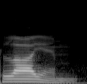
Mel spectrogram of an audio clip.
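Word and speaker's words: climb: كلير كلاين كلاين كلاين كلايم تنطقش البي كلاب كلاب كلاب ساحل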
